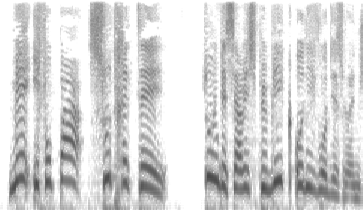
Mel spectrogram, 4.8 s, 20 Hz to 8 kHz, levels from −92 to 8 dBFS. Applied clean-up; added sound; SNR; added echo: neural mask model Resemble Enhance denoiser.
